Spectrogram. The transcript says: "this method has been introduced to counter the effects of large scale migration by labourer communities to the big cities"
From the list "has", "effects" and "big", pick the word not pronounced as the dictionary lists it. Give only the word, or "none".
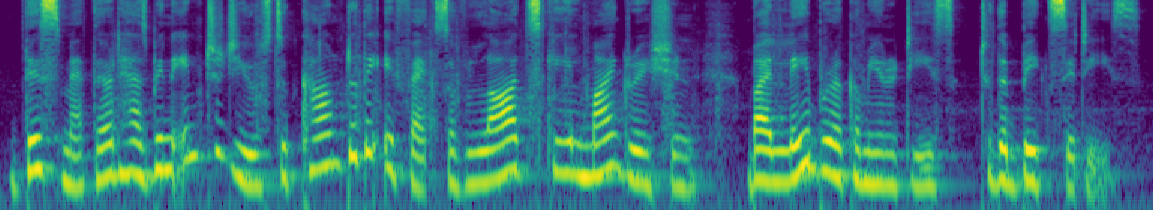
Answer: none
